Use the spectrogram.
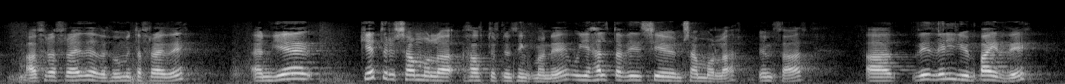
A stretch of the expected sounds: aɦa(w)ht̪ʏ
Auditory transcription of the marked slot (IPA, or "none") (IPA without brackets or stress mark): w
